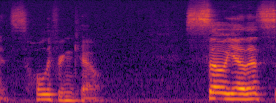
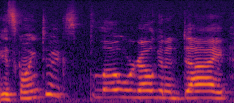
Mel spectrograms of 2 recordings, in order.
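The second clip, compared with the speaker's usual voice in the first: much higher, slowed, playful dread; mock panic; 11 semitones higher than usual. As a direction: whine it like a dramatic doom prophet. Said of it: "it's just like".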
